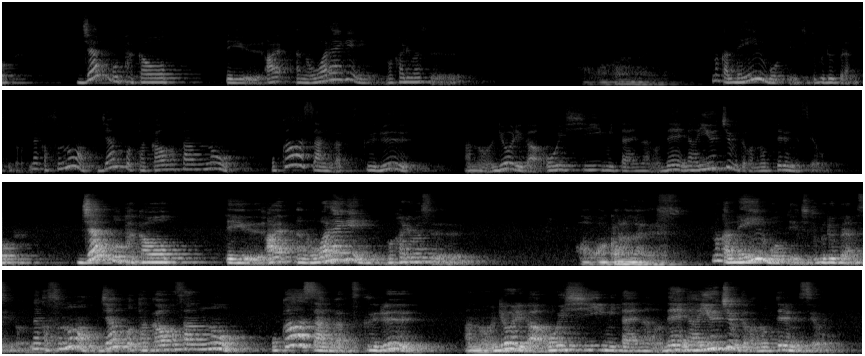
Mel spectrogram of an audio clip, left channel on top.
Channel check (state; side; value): quieter; left; 17.8 dB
